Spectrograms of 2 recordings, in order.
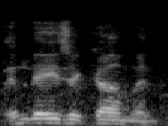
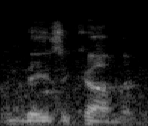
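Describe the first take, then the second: First: Said in the usual way. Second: Repeated softly to self; quiet. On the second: Real, not acted. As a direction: murmur it, fading away. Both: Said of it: "repeated softer".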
